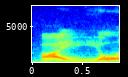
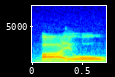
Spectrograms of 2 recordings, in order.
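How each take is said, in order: First: It is said with an added y-glide. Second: It is said with no added y-glide. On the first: The speaker calls it wrong. "पायो नहीं करना हमने, यैया नहीं लगाना" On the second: The speaker calls it right. "Make sure कि पायो की आवाज़ ही आ रही है"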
